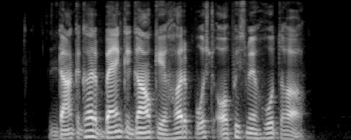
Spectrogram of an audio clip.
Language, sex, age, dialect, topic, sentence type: Bhojpuri, male, 18-24, Northern, banking, statement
